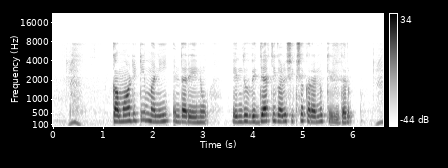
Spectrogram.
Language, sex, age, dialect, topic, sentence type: Kannada, female, 18-24, Mysore Kannada, banking, statement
